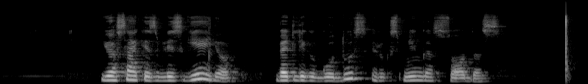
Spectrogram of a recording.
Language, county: Lithuanian, Šiauliai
